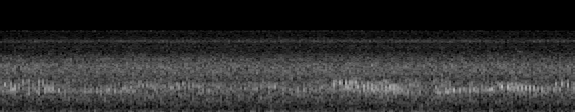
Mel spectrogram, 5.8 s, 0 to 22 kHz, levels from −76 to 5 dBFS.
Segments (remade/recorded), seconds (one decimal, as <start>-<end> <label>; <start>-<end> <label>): 0.0-0.5 recorded; 0.5-4.0 remade; 4.0-5.8 recorded

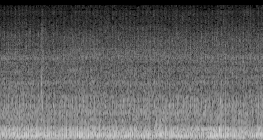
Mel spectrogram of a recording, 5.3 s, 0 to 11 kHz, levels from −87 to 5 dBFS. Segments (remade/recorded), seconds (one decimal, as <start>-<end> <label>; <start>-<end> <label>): 0.0-0.7 recorded; 0.7-2.4 remade; 2.4-2.8 recorded; 2.8-3.6 remade; 3.6-4.3 recorded; 4.3-5.3 remade

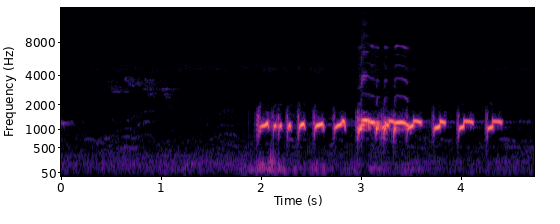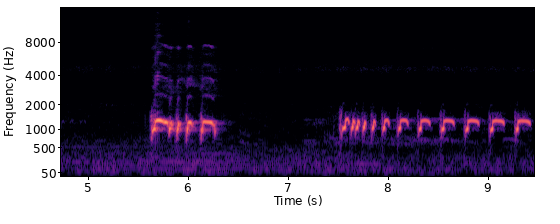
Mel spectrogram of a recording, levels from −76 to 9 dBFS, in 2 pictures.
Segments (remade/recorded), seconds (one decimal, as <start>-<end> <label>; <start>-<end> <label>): 0.0-1.7 recorded; 1.7-3.8 remade; 3.8-5.3 recorded; 5.3-7.1 remade; 7.1-9.5 recorded

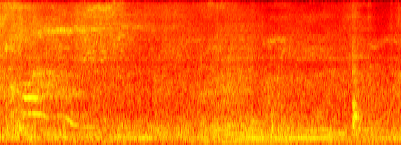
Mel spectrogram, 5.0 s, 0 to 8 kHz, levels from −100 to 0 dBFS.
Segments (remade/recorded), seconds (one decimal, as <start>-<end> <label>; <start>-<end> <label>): 0.0-1.1 remade; 1.1-1.8 recorded; 1.8-5.0 remade

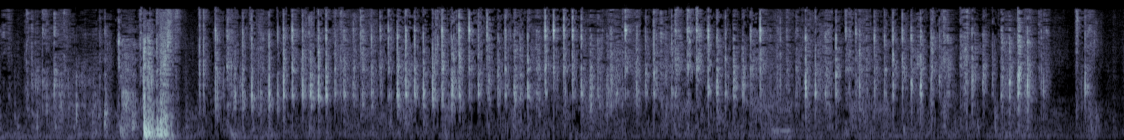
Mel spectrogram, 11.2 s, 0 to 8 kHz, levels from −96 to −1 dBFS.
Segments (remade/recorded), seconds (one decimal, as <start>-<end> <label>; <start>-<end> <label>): 0.0-11.2 recorded

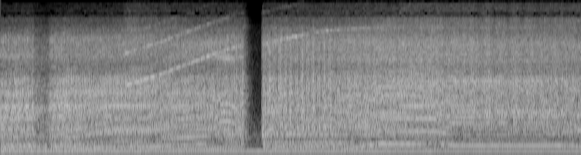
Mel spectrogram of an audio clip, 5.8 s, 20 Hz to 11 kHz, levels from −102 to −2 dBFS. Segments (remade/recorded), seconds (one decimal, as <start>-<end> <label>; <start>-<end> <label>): 0.0-5.8 recorded

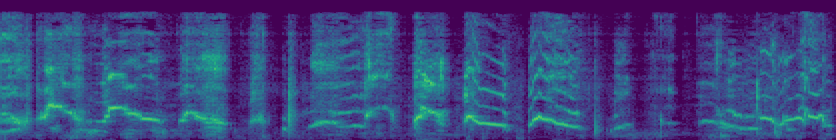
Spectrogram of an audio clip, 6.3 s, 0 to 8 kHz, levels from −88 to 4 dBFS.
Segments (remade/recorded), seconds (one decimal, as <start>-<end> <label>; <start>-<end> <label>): 0.0-3.5 remade; 3.5-4.1 recorded; 4.1-5.7 remade; 5.7-6.3 recorded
